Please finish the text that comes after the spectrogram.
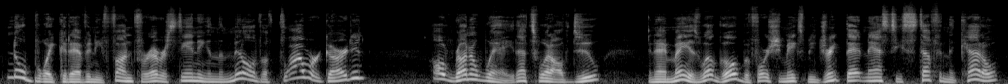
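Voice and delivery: lightly voiced boy muttering defiance; rebellious. A narrator's reading.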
